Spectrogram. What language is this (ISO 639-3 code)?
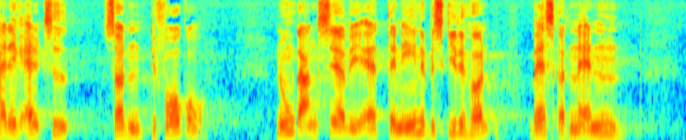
dan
